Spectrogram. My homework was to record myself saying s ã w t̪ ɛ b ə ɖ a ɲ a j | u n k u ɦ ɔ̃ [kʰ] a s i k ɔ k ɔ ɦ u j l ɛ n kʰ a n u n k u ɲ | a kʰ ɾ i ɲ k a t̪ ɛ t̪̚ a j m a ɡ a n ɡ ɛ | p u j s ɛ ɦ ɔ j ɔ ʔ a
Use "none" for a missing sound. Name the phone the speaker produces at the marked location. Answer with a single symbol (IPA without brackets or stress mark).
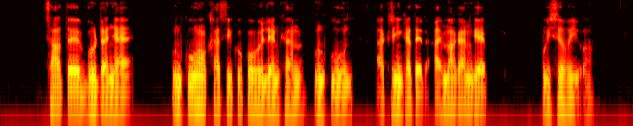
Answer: kʰ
